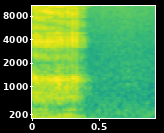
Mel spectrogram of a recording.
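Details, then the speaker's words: Adult imitating snoring with open mouth, a single brief rough rattling inhaled snore from uvula vibrating against the nasopharynx, as in mouth breathing with postnasal drip: imitated snoring. "목젖이 떨리면서 어 비인두 부분과 마찰이 일어나면서 나는 소리가 코고리 소리죠"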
